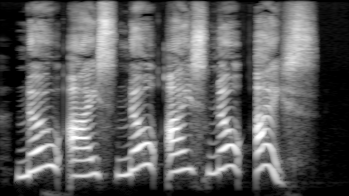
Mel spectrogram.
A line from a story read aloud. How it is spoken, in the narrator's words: she shouted gaily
